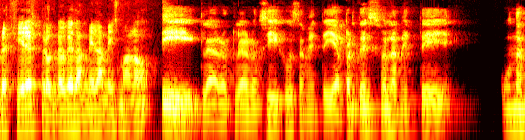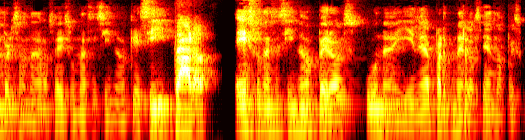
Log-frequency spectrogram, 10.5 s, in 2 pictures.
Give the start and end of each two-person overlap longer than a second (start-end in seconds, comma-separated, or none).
none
